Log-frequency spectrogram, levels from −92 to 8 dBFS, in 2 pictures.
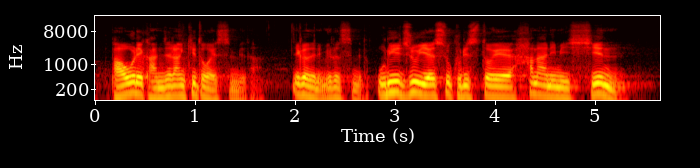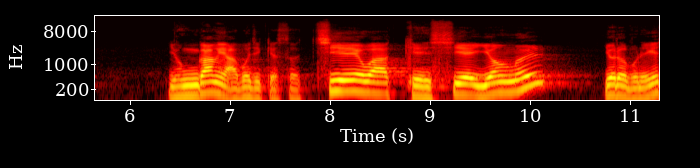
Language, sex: Korean, male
